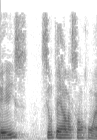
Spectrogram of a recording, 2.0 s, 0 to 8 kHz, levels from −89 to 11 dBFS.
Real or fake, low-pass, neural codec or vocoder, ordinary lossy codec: real; 7.2 kHz; none; MP3, 32 kbps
